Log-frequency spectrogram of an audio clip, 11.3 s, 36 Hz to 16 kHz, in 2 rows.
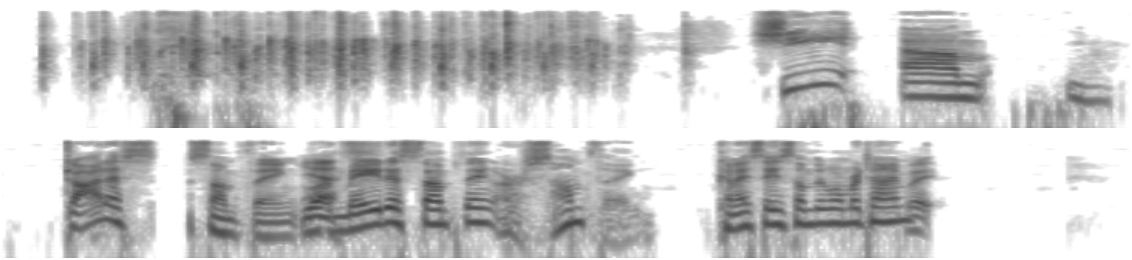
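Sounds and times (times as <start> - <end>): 
small crowd applauding: 0.2 - 3.3
speech: 3.8 - 10.4.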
